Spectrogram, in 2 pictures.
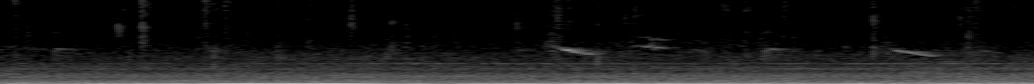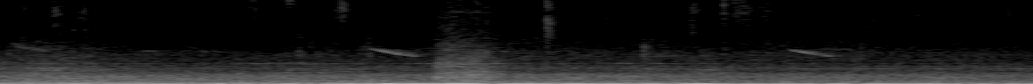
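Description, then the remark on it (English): A young blue tit hunting for flies gives a few thin, high, short calls at irregular intervals, faint over a steady low rumble of outdoor background noise, on an overcast, calm morning. “Oh, it's that tiny bird. Baby blue tit. Hunting for flies.”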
